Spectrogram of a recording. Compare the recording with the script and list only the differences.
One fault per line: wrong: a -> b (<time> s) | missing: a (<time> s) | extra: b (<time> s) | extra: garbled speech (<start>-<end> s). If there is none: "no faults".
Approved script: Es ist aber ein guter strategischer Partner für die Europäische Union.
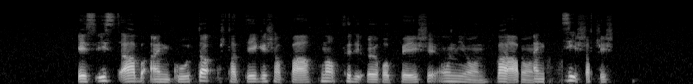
extra: garbled speech (5.0-6.1 s)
